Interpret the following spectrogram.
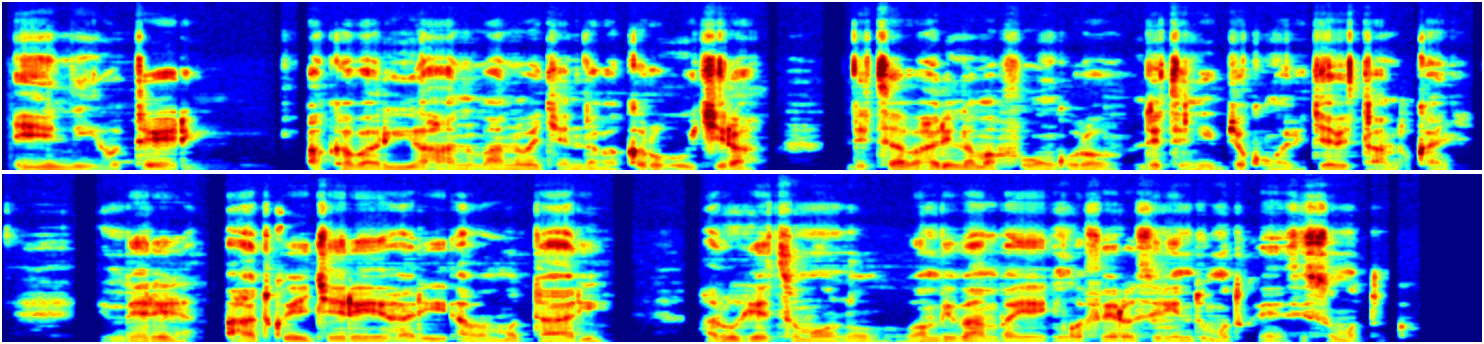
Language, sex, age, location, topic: Kinyarwanda, male, 18-24, Kigali, government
